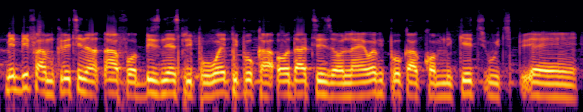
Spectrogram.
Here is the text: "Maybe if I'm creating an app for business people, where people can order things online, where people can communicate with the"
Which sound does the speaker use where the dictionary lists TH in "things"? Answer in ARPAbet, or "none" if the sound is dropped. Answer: T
